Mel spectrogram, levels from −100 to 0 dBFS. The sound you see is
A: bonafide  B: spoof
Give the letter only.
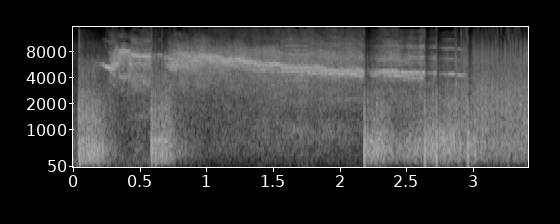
A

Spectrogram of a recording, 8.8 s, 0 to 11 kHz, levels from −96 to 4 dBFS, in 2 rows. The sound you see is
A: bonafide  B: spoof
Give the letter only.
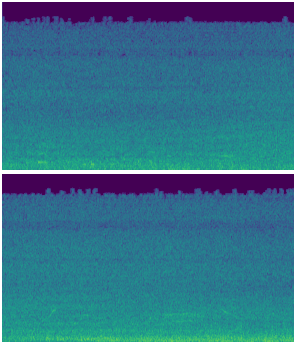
B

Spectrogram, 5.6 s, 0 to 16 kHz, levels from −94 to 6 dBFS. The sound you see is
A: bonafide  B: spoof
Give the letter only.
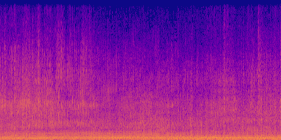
A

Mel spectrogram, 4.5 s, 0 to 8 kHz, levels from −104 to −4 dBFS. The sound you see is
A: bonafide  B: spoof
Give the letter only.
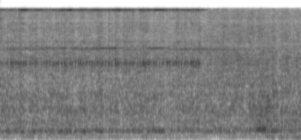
A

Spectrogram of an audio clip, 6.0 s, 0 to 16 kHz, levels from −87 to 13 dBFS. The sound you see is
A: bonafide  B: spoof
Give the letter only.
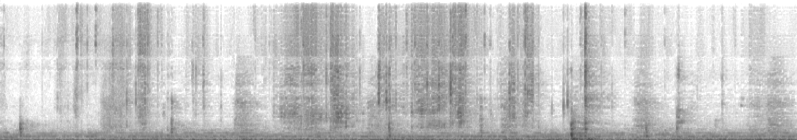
B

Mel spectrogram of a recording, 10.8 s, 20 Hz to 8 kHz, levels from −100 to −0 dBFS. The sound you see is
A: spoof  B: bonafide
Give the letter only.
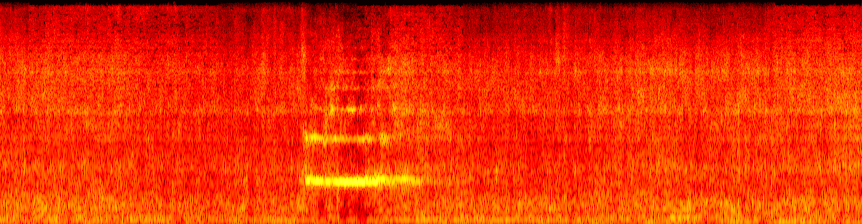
A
